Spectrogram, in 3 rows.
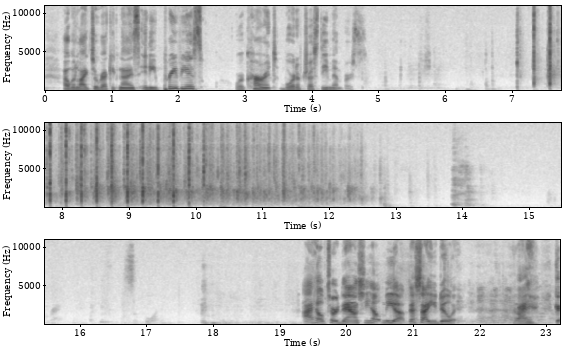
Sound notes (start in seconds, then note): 7.1 applause; 21.6 audience laughing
